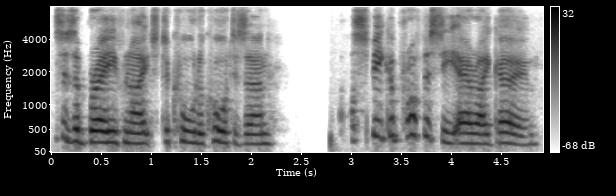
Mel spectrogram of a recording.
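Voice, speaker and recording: A woman reading the part of a quipping male court fool, in brisk riddling patter. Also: mid-range voice, expressive, a little mellow, muffled recording, close to an everyday voice. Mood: wry. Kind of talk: play read-through.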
